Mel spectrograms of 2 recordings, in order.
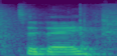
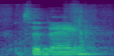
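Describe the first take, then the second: No difference in how they are said.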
